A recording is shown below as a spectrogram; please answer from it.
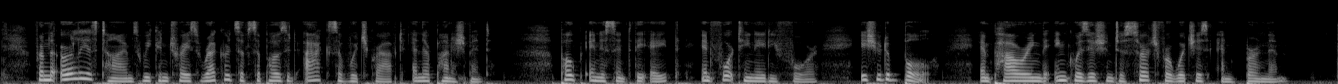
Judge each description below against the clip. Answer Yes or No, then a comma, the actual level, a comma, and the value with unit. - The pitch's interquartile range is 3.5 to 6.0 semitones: Yes, average, 4.1 semitones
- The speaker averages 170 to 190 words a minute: No, average, 150 wpm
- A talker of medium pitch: Yes, medium, 160 Hz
